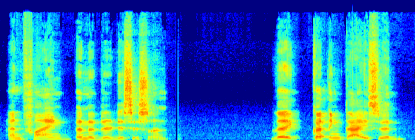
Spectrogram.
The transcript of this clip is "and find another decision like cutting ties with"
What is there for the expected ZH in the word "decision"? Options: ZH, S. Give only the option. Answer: S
